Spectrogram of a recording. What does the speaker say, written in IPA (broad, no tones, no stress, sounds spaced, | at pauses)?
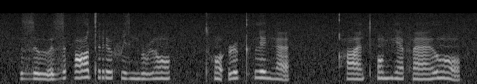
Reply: z ɯ z | ɑ t r ø f i z ŋ y ɭ l õ | tʰ õ ʔ ɭ ɯ kʰ l e ŋ æ̃ | qʰ æ̃ tʼ õ bʲ æ̃ f æ̃ ɣ õ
